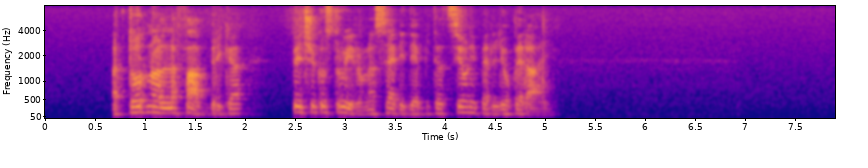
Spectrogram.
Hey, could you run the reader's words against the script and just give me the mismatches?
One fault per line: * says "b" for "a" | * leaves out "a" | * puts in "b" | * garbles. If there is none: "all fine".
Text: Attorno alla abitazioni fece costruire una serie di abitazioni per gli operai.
* says "fabbrica" for "abitazioni"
